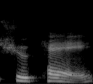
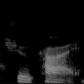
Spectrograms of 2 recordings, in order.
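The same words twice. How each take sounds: First: The word does not end in a 'kai' sound. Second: The word ends in a 'kai' sound. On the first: The speaker calls it right. "and Shu-Kai" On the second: The speaker calls it wrong. "not Shu-Kai"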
